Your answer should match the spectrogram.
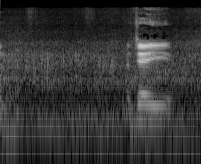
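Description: Steady low rumble of distant city road traffic. A man's voice briefly says one word about one and a half seconds in.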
